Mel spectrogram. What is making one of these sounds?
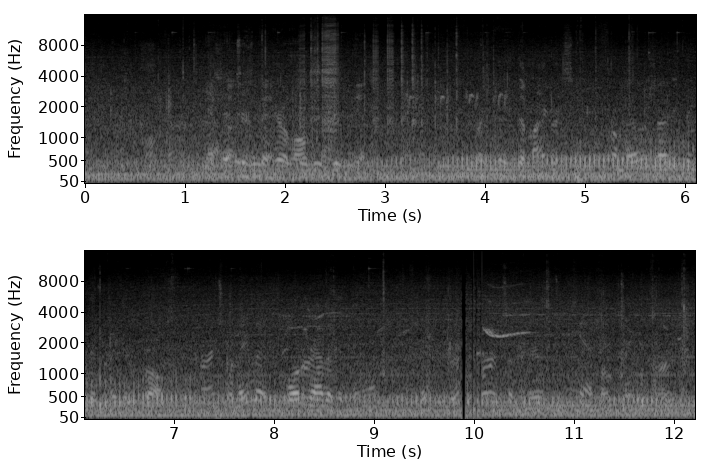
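Several men talk quietly outdoors nearby.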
